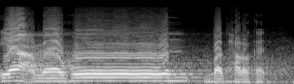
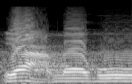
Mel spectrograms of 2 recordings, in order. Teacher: Cara membacanya yaitu kita panjangkan hu-nya, boleh 2 harokat, boleh 4 harokat, dan boleh pula 6 harokat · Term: mad arid disukun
